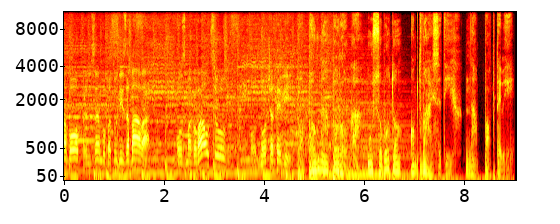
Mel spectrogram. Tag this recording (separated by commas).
Speech, Music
